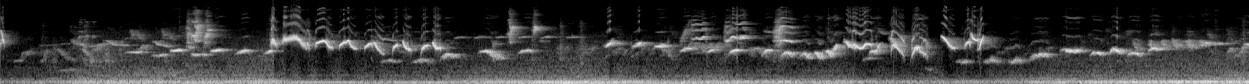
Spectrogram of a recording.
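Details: Caged orange-headed thrush from North Bali, Singaraja, singing a long continuous run of fast warbled and whistled notes, mixing squeaky high trills and rolling phrases, over a steady low background hum.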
